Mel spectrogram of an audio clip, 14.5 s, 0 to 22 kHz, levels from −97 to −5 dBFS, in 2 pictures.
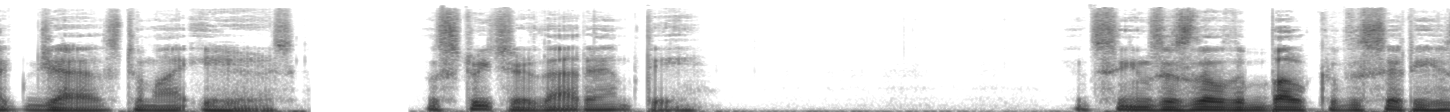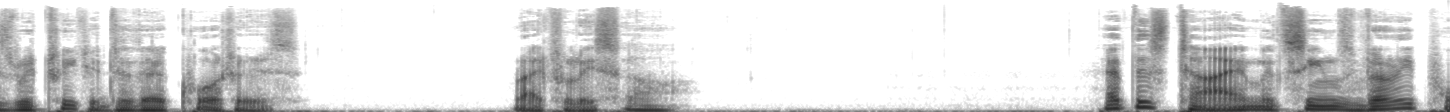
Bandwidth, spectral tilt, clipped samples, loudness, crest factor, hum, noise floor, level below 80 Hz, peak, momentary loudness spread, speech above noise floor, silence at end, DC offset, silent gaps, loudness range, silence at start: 16.5 kHz; -6 dB/octave; under 0.1%; -27 LUFS; 22 dB; none; -60 dBFS; -38 dBFS; -6 dBFS; 14 LU; 35 dB; 0 s; under 0.1%; 1.56-2.06 s; 11 LU; 0 s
